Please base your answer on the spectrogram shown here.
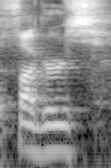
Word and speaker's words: Fuggers: people like the Medici in in Italy the fuggers and yes that's how you pronounce it in Austria and the Rothschilds now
